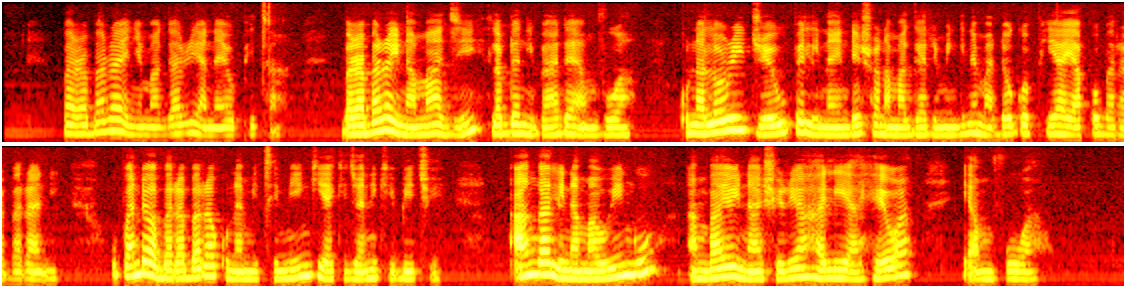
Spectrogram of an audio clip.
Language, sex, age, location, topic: Swahili, female, 25-35, Nairobi, government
